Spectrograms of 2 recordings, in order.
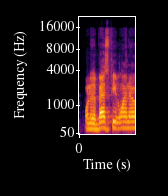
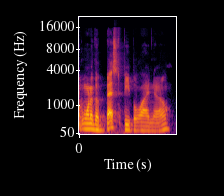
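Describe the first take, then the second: First: Higher and louder, repeated with real enthusiasm; bright emphatic repeat of the compliment; emphatic praise. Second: Said in the usual way. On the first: Real, not acted. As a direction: say it again, lifting it up with eager praise.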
